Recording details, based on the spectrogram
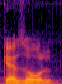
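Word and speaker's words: cajole: करिजिबल, करिजिबल क्या होता है, कनाइव और आपका कैजोल, ठीक है, काजोल भी बोलते हैं कई लोग, इसको कैजोल भी बोलते हैं, कैजोल होता है वैसे सही प्रोनाउंसिएशन।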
